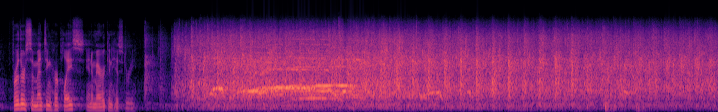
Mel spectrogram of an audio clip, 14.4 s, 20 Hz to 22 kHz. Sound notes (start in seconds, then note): 3.1 applause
